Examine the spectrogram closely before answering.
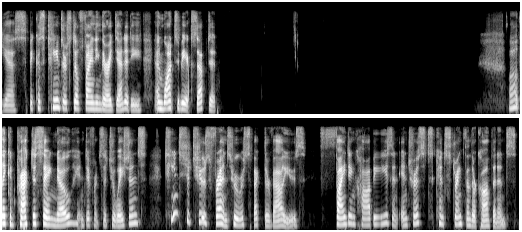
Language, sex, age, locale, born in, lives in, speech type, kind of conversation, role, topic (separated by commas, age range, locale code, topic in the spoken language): English, female, 55-59, en-US, Germany, United States, read, expert-assistant, expert, How does peer pressure influence teenagers?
